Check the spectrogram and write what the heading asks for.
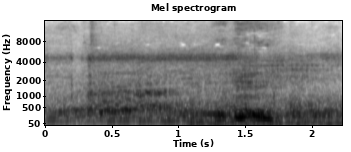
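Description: Arcade room noise: a steady high electronic tone and low hum from the machines, with a short pitched sound that rises and falls about a second and a half in.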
